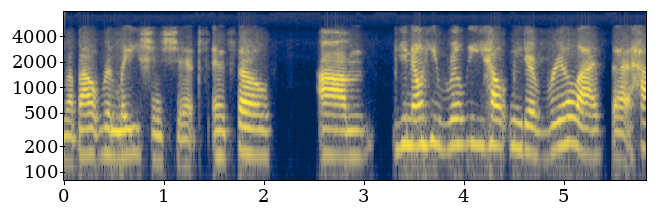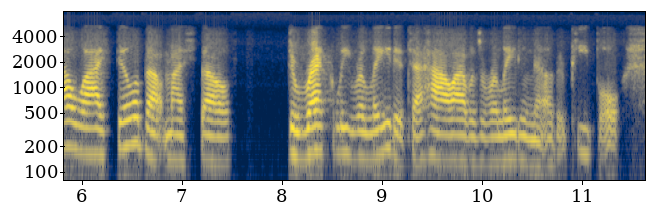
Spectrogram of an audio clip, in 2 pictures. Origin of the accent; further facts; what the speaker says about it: Colorado Springs, Colorado, United States; also born or lived in New Jersey; I'm a girl from Jersey. But I grew up in Colorado Springs, too, so I rep Colorado, too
